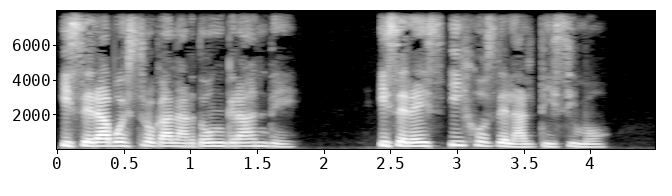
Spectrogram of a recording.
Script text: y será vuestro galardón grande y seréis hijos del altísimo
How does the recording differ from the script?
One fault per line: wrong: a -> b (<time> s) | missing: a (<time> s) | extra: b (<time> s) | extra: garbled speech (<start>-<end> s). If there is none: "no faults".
no faults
